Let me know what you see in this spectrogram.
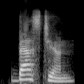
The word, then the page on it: bastion: Indian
